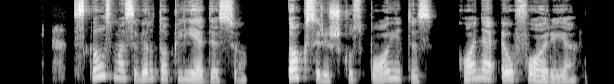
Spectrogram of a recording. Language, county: Lithuanian, Vilnius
